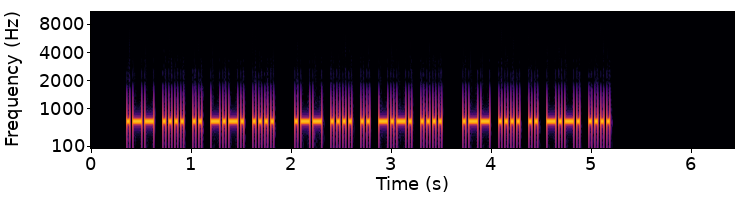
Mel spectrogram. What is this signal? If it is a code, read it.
Morse code, heard as a keyed tone, about 40 wpm, 700 Hz. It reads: WHICH WHICH WHICH
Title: Top 200 Words Repeated 40wpm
